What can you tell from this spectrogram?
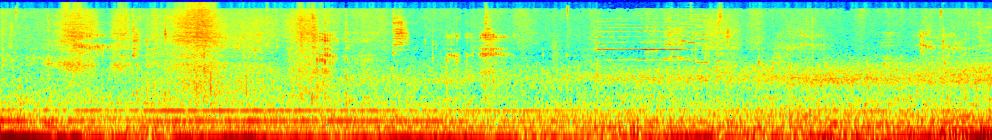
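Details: Happy stray cat, female, ginger and white, purring after being found and fed; a long steady low rumble with rapid pulses, light rustling and a brief high tonal squeak midway.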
